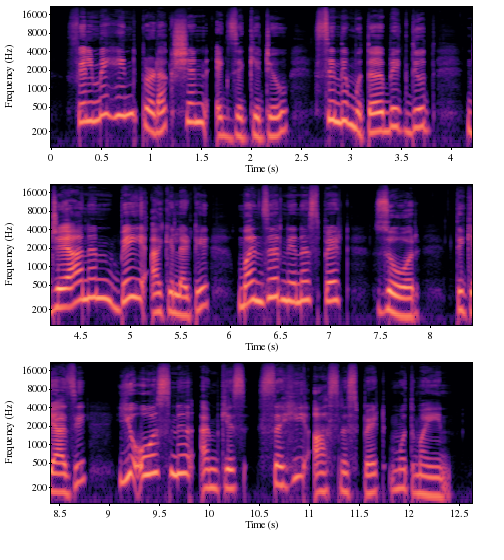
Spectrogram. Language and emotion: Kashmiri, neutral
